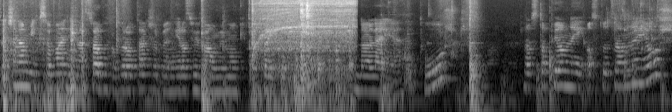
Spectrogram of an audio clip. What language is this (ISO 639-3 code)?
pol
